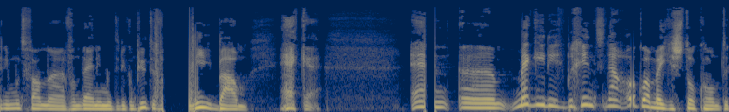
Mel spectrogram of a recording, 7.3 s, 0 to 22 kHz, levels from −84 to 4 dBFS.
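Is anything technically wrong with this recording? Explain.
Yes, there are two kinds of fault in this speech clip.

An intermittent contact fault occurs twice, from 1.54 to 1.97 s and from 4.23 to 4.34 s. A loose plug or cable briefly breaks the signal path, and the line stays open for about 270 ms the first time and about 100 ms the second. The speech drops out with crackle at each edge where the contact scrapes, and faint hiss remains in the gap. That edge crackle and residual noise are how it differs from a digital mute.

A corrupt frame muted fault occurs from 6.30 to 6.35 s. Damaged compressed data was rejected by the decoder, and the player substituted silence. The hole is about 44 ms long, which fits a pair of codec frames. It starts abruptly and is truly silent, with no crackle or hiss. Timing is preserved, so the speech resumes on schedule, which separates it from a stall or skip.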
